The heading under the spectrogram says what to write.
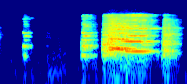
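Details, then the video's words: Domestic chicken calling in the background where a farmer discusses stress in poultry; a short note, then a drawn-out harsh, broad cackle lasting about a second, followed by a brief final note, in otherwise quiet surroundings. "ini sepertinya mengganggu kayak ini suara ayam nih."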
